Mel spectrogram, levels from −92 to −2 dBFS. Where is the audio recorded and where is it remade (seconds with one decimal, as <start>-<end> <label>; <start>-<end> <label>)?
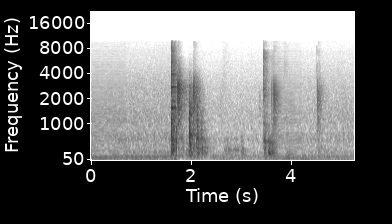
0.0-0.7 remade; 0.7-3.6 recorded; 3.6-4.2 remade; 4.2-5.3 recorded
